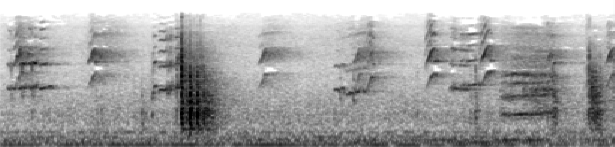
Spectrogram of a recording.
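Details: A lorikeet playing with a toy lorikeet gives quick, high chirps and short squeaky notes in irregular bursts, with one brief rattling clatter partway through.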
